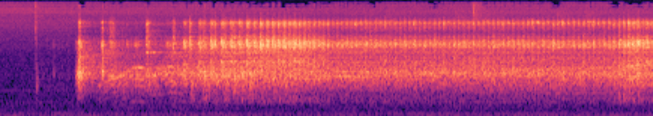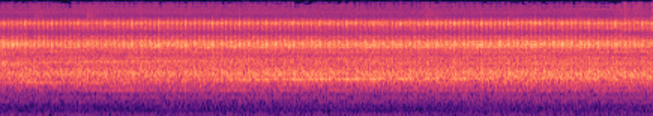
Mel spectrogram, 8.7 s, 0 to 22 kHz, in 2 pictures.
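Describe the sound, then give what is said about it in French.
A vehicle engine starts up in a video game, an abrupt onset after near silence that settles into a steady whirring, rattling drone with one brief surge partway through. “On va démarrer Mathéos et on va faire un peu de rodage. En appuyant sur 1.”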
